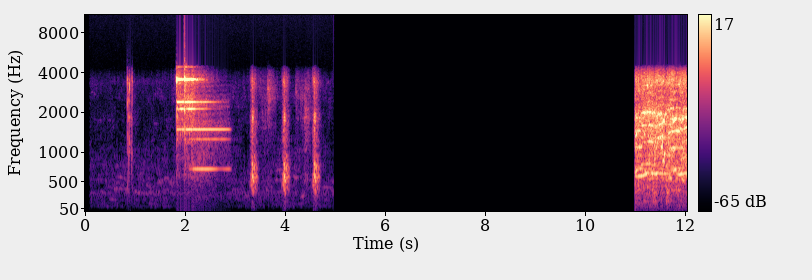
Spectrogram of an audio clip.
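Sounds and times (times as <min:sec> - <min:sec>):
bell chime: 0:01.8 - 0:02.9.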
